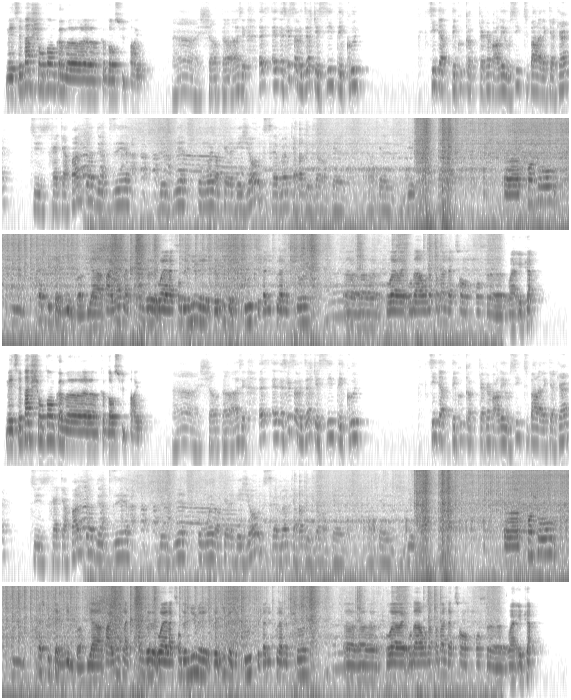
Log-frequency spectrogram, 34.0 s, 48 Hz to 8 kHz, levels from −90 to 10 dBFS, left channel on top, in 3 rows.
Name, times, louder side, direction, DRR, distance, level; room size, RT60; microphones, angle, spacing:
voice 1, 0.1-2.8 21.4-22.4 22.8-28.9 29.5-33.2, right 2 dB, 70° right, 0.5 m, -33 dB
voice 2, 3.4-7.1 8.5-11.4 11.9-13.9 14.4-18.2 18.6-20.2 24.9-25.1 29.1-29.7, left 1 dB, ahead, 0.7 m, -45 dB
sound 1, 12.7-16.3, left 1 dB, 20° right, 1.1 m, -50 dB
sound 2, 13.0-13.3 13.7-32.6, right 3 dB, 85° right, 1.3 m, -34 dB
4.2 x 3.4 x 3.4 m
head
